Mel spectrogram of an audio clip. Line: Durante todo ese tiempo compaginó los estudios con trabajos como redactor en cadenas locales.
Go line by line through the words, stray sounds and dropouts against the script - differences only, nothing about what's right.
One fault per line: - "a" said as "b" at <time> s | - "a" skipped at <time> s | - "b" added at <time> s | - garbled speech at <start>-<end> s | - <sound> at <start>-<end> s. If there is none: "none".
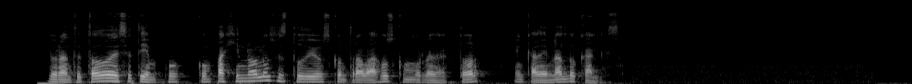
none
